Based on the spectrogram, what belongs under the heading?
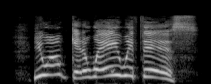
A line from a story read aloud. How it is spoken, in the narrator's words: Tim shouted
